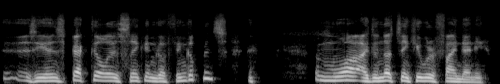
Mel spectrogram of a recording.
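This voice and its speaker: An actor playing a fussy, courtly Belgian detective, in a live radio drama over a video call. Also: male voice, on the high side, animated, moderate pace, mellow, no room sound, studio quality. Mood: smug, courtly. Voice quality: precise, courtly French-inflected delivery. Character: fussy male Belgian detective, polite and sly.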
